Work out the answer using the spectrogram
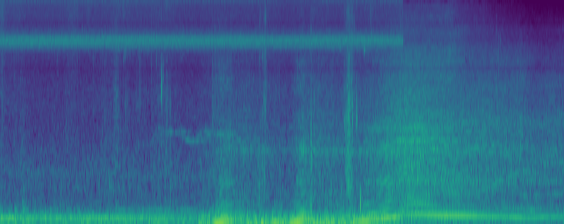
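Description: Car engine revving up in several quick rising sweeps from about three seconds in, then holding a steady pitch and easing off near the end.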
